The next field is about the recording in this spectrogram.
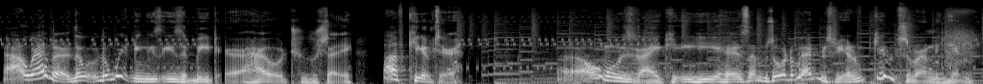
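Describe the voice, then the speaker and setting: A man's voice: mid-range voice, wildly swooping pitch, a little slow, vocal fry, darkish tone, soft background music, exaggerated voice. A man voicing a hesitant, stern elderly courtroom judge for a video game, stammering in formal phrases. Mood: hesitant, pondering.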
